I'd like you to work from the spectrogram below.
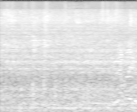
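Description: Poorvottar Sampark Kranti passenger train running on its tracks, a steady close rumble and rattle inside the carriage with faint background voices throughout.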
